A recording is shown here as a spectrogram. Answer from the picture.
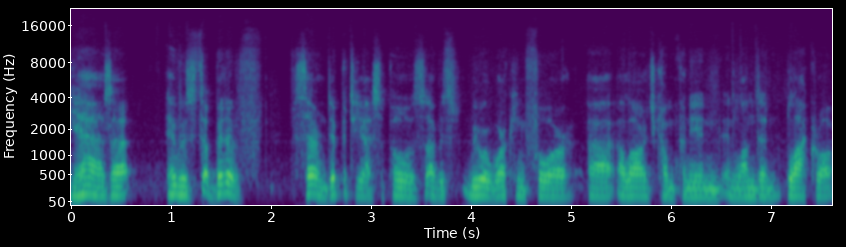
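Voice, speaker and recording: A man with a Scottish accent speaks at medium pitch in a dark, mellow tone with fairly even intonation. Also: moderate pace. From Scotland. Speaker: founder of content marketing agency. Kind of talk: interview.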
